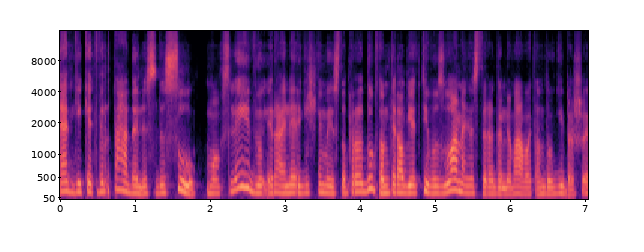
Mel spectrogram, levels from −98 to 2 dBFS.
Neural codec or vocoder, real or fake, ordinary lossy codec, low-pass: codec, 32 kHz, 1.9 kbps, SNAC; fake; Opus, 32 kbps; 14.4 kHz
